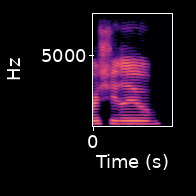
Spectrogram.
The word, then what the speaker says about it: Richelieu: Yes, Richelieu. Richelieu. Richelieu is what I Richelieu. usually call it. No, Richelieu. Apparently, I'm wrong. It's not rich, it's riche, I believe.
